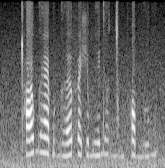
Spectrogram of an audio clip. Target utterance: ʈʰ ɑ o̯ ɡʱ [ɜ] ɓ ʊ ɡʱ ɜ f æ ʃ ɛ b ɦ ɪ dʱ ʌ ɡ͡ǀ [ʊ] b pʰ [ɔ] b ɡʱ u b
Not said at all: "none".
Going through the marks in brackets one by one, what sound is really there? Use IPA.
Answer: æ, u, ɔ

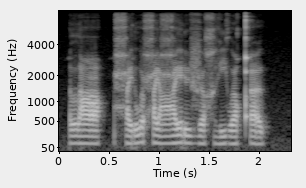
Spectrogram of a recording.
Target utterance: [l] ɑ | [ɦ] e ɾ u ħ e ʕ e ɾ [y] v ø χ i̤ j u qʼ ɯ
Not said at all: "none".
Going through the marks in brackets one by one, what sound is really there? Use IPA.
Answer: l, ħ, y

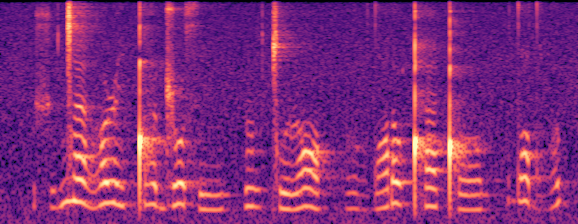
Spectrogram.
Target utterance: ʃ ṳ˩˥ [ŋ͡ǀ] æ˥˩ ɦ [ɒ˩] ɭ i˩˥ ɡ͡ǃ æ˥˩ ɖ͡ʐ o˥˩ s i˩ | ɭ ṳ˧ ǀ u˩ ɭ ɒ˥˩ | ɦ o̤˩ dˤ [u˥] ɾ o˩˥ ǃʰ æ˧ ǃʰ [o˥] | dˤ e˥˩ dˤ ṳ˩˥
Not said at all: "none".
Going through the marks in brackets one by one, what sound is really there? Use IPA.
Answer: ŋ͡ǀ, ɒ˥, u˩˥, o˩

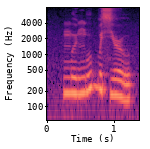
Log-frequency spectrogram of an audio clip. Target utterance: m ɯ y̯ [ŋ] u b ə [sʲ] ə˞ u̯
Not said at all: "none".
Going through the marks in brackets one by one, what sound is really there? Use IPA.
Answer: ŋ, sʲ

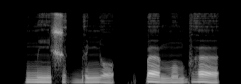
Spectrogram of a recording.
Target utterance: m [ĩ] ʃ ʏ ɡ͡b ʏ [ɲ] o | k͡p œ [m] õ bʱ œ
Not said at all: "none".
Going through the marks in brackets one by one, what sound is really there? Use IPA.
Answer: ĩ, ɲ, m

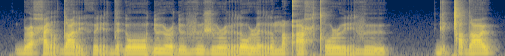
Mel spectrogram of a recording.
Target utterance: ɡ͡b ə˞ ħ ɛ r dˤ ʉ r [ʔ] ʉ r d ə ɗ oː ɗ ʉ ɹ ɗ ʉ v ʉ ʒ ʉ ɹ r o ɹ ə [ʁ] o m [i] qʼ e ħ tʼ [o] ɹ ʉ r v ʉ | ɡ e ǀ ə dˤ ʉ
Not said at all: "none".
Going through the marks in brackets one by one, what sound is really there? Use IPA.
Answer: h, r, i, o

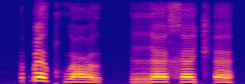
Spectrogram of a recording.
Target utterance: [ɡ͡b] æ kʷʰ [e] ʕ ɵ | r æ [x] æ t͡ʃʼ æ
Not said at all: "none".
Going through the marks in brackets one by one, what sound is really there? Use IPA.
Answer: ɓ, e, x

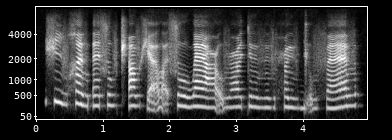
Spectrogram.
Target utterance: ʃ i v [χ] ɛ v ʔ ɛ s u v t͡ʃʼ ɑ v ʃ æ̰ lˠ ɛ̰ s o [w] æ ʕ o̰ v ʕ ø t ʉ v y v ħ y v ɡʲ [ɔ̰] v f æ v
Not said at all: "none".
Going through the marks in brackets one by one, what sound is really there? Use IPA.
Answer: χ, w, o̰

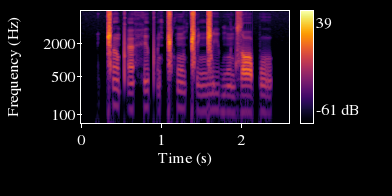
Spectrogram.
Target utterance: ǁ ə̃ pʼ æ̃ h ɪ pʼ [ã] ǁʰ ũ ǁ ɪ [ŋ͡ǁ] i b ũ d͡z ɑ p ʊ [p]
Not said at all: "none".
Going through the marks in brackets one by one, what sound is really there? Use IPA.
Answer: ə̃, ŋ͡ǁ, none

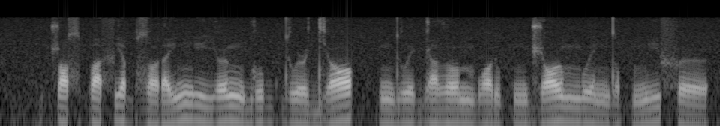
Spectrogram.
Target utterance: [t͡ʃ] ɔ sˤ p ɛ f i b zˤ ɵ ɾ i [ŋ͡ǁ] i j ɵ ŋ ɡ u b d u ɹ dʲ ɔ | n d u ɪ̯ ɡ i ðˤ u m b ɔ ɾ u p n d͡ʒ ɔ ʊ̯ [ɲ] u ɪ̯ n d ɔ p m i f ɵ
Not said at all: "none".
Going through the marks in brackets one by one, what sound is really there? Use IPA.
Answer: t͡ʃ, ŋ, m

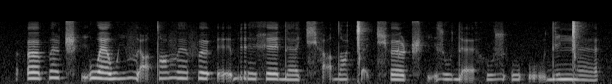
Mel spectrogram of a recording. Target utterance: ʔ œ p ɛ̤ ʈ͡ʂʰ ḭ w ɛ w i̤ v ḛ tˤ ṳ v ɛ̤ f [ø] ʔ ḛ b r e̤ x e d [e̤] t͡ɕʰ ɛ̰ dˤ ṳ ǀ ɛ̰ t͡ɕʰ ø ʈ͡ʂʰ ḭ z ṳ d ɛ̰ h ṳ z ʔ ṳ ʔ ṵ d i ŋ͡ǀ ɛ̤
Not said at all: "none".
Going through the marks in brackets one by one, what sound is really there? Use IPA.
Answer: ø, ɛ̤

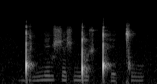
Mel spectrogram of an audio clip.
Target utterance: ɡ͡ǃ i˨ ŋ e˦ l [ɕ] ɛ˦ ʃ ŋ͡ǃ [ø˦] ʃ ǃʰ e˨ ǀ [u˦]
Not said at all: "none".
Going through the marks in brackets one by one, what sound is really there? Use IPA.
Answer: ʃ, u˦, u˦

